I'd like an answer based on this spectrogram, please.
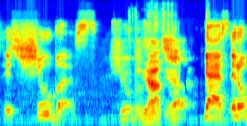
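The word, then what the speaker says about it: Schubas: It's Shuba's.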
